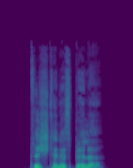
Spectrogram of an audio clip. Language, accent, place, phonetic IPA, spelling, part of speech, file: German, Germany, Berlin, [ˈtɪʃtɛnɪsˌbɛlə], Tischtennisbälle, noun, De-Tischtennisbälle.ogg
- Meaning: nominative/accusative/genitive plural of Tischtennisball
